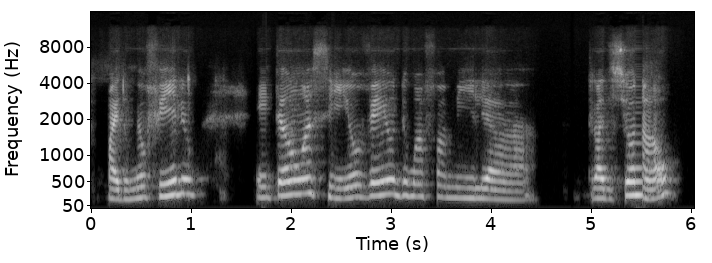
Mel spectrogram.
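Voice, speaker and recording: A woman is speaking. Her tone is dark and mellow. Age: 50s. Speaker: podcast panelist. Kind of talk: casual chat. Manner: halting.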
